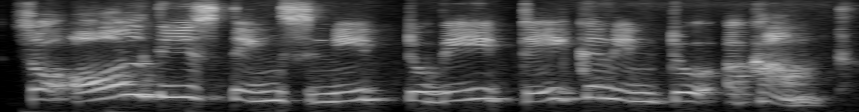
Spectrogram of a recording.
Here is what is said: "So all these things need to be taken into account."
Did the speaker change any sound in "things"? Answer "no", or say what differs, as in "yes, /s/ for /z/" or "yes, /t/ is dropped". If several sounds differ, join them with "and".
yes, /t/ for /θ/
